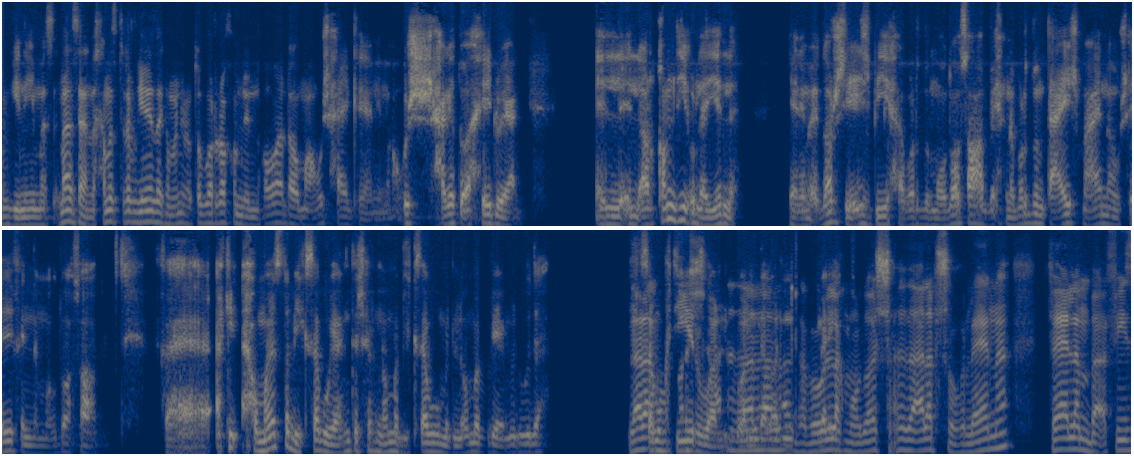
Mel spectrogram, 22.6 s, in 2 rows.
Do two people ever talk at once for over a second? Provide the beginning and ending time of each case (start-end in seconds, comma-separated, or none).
17.6-19.8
